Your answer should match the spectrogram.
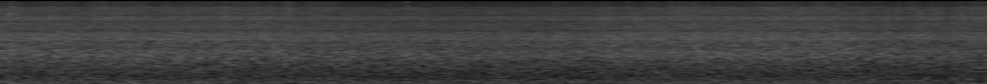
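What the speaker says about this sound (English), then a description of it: "it's pouring down rain and lightning" Heavy rain pouring down in the woods during a thunderstorm, a constant even hiss of dense downpour with no breaks, steady and fairly distant.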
